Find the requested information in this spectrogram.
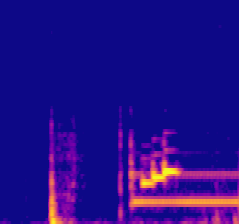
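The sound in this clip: A telephone line tone as a call is placed back: a couple of soft handling bumps, then a steady two-pitched tone that holds to the end.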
